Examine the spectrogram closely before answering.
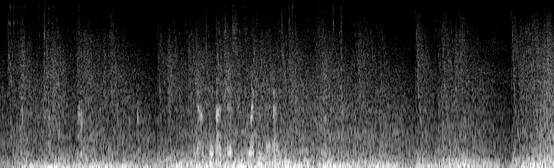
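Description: Weapons fire in rapid bursts over a low rumble of explosions.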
